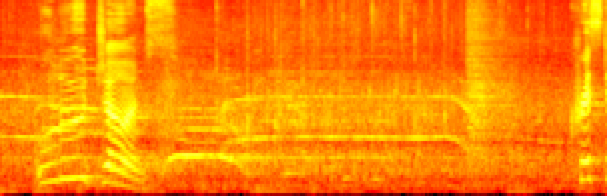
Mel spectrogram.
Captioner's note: cheering and applause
